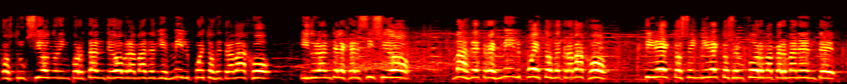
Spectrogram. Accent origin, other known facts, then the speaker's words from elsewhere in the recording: Argentina; Me llenó de un orgullo como Argentina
